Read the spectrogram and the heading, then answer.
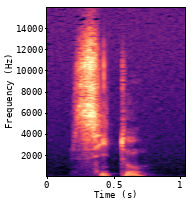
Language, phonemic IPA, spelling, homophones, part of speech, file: French, /si.to/, sitôt, Cîteaux / scytho-, adverb, Fr-sitôt.ogg
- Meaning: 1. immediately 2. no sooner, soon after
